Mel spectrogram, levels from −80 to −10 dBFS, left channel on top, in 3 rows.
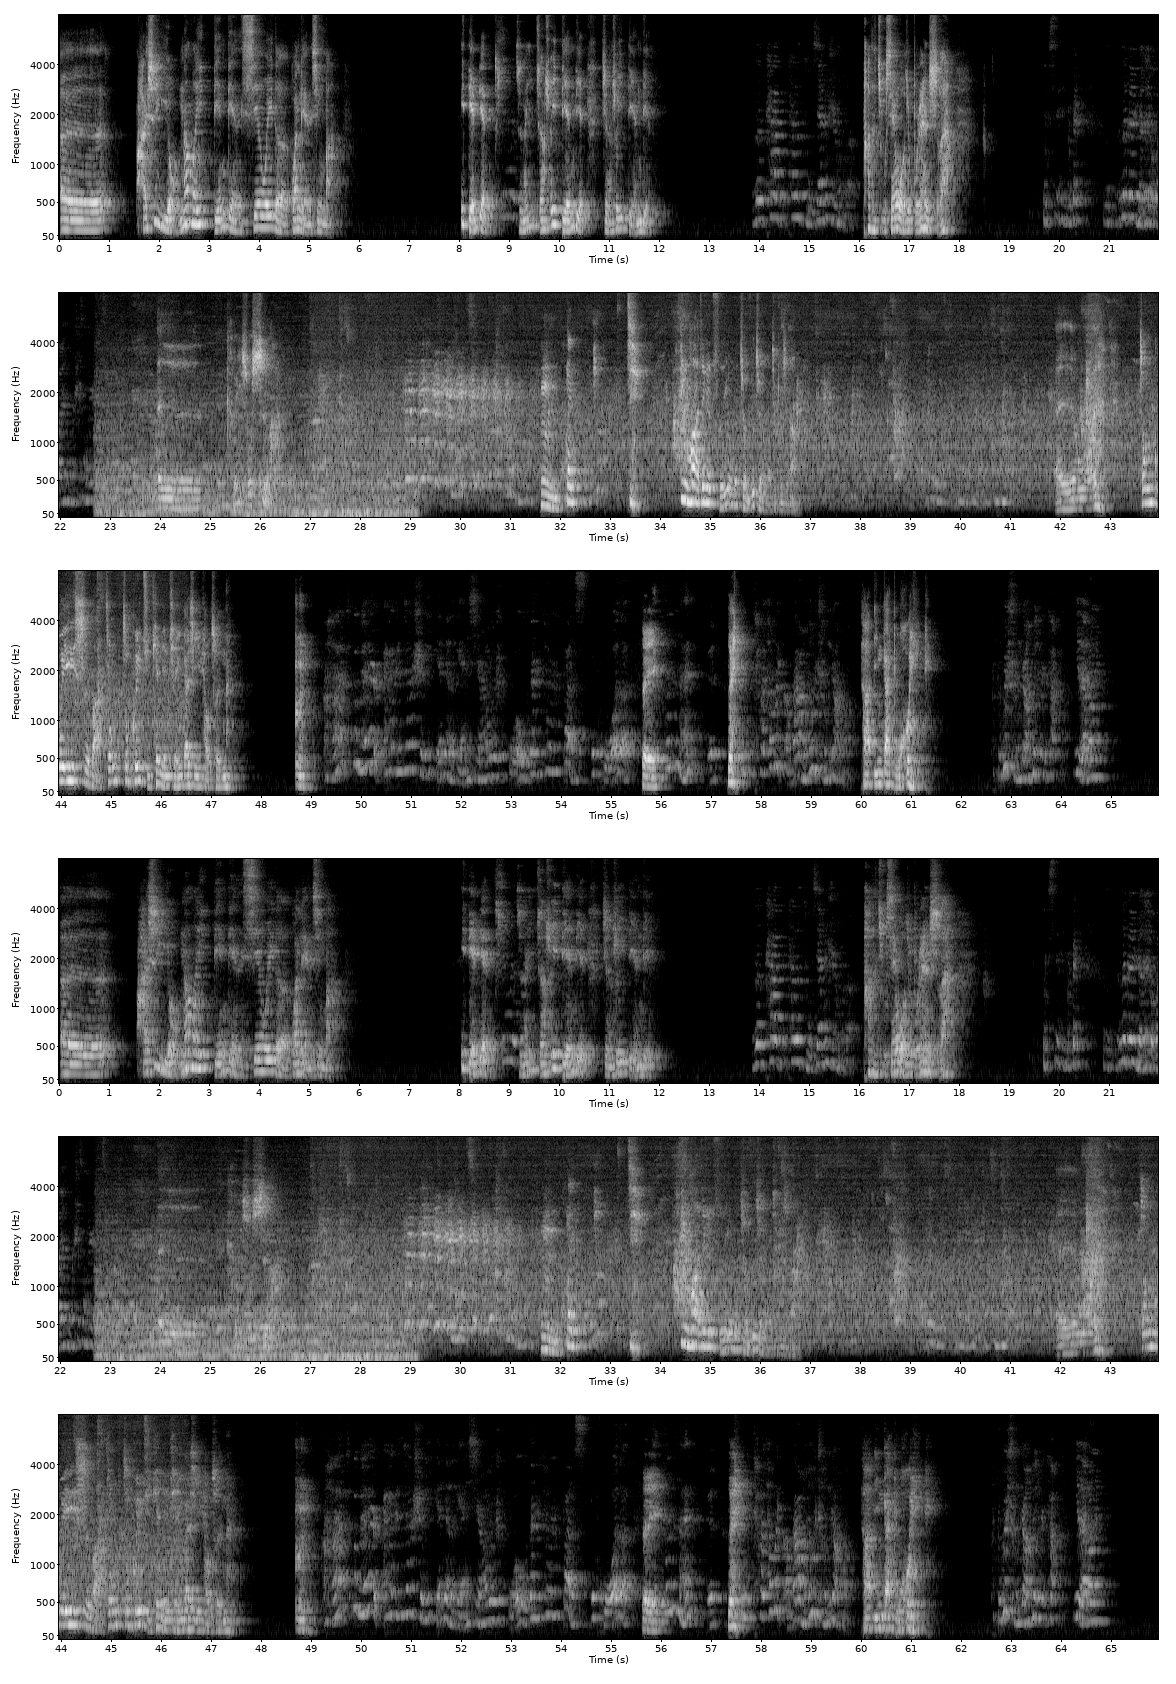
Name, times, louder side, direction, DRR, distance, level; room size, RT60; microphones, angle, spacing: voice 1, 0.0-1.0 1.6-5.5 8.2-8.8 9.2-11.8 16.1-18.2 23.9-24.9 25.3-26.4 31.6-32.3 32.7-32.8 33.3-33.6 34.1-36.8 41.9-43.2 43.6-47.4 48.7-48.9 55.6-55.9 57.3-57.6 60.0-61.4, left 5 dB, 80° left, 5 dB, 0.3 m, -25 dB
voice 2, 8.2-9.8 10.4-10.6 13.9-15.9 19.7-23.8 29.1-31.5 32.1-33.0 39.1-41.3 49.2-56.6 56.9-59.8 62.6-64.7, right 3 dB, 45° right, -5 dB, 0.4 m, -41 dB
sound 1, 22.7-29.1, equal, 20° left, 0.5 m, -32 dB
sound 2, 27.0-46.5, left 1 dB, 55° left, 1.0 m, -33 dB
2.6 x 2.1 x 2.4 m, 0.88 s
head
